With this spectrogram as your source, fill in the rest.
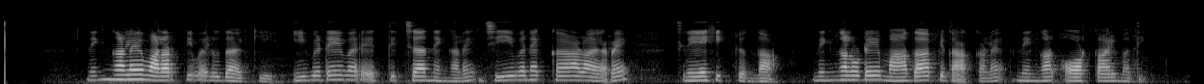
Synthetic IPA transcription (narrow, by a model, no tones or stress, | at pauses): niŋːɐɭe̞ʋɐɭɐrt̪iʋɐ̰luðaːkʲːiːʋiɽe̞ʋɐɾḛet̪ːit͡ɕːɐniŋːɐɭed͡ʑiːʋɐnɐkːaːɭɐjɐ̰re | sne̞ːhikʲːunːɐ̰ | niŋːɐɭuɽe̞maːd̪aːpiða̰ːkːɐɭeniŋːɐɭo̞ːrt̪aːlmɐðḭ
